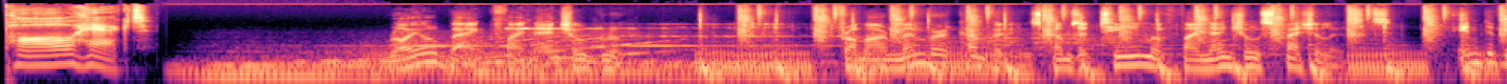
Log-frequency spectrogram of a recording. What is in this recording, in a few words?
commercial male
